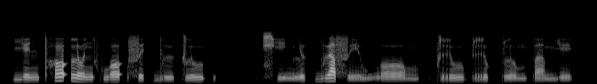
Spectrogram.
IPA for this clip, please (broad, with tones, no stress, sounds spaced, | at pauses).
j e˧ n pʰ ɔ˥˩ ʔ l o˧ n k w ɔ˥˩ ʔ f e˦˥ k̚ b ɯː˧ k l u˥˩ ʔ | t͡ɕʰ i˨˩ n l ɯ˥˩ k̚ b ɯ˥˩ a̯ f eː˩˦ w ŋ ɔː˥˩ m | k r uː˥˩ p r u˦˥ k̚ p l o˩˦ m p a˩˦ m j e˨˩ k̚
